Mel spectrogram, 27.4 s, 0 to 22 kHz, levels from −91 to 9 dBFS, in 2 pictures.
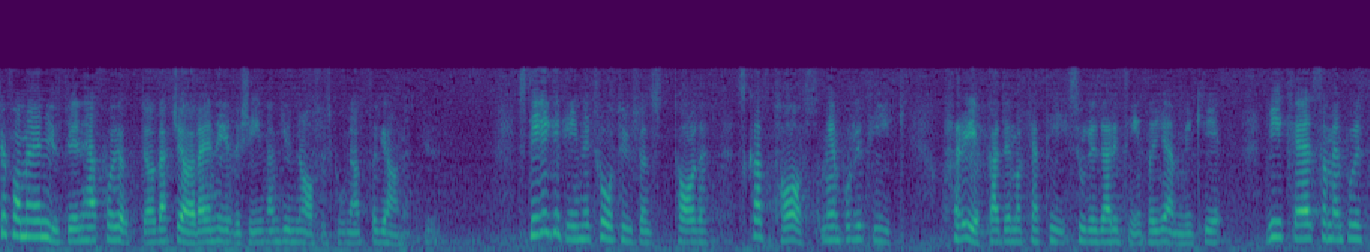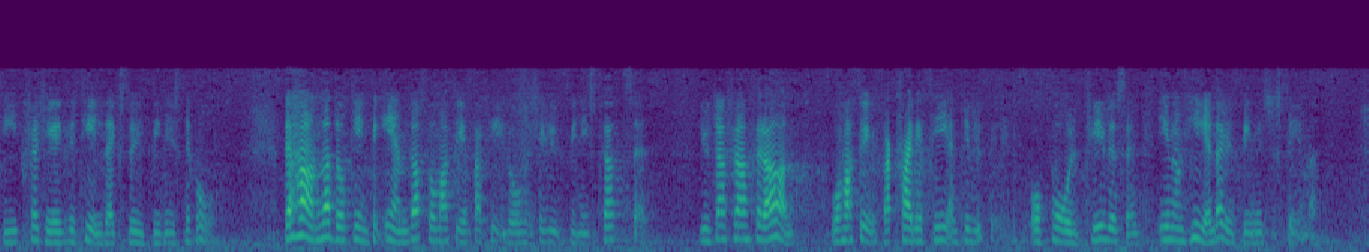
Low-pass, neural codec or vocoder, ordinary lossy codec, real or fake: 7.2 kHz; codec, 16 kHz, 1.1 kbps, Voila-Tokenizer; none; fake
